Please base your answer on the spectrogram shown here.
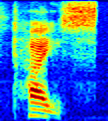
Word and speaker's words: Theis: Stuart, I want to correct you on the pronunciation of that last name because my wife's last name is the same. Interesting. It's Tice.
